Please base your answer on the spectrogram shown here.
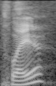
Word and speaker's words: playa: It's pronounced playa? Yeah, it's Playa is Spanish for the beach.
